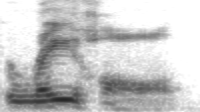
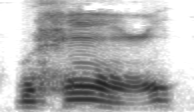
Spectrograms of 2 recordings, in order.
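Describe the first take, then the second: First: The first syllable sounds like 'ray'. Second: The first syllable sounds like 'rah'. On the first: This is the family's Americanized pronunciation. "we Americanized it even further" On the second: This is the traditional Lebanese pronunciation. "traditionally pronounced Rahal"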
